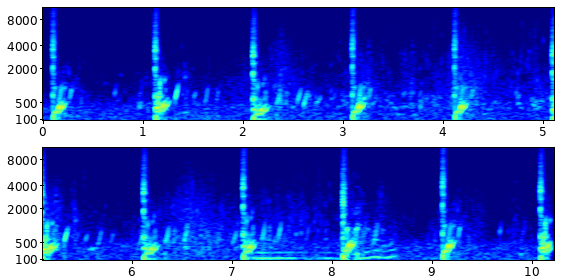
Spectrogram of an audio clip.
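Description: A short pained hurt sound repeats about once a second as a game character drowns.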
